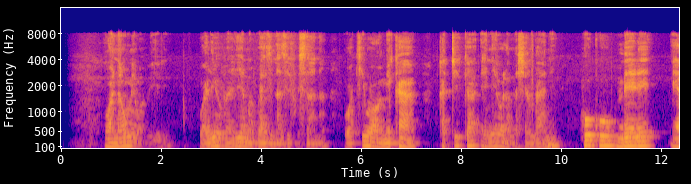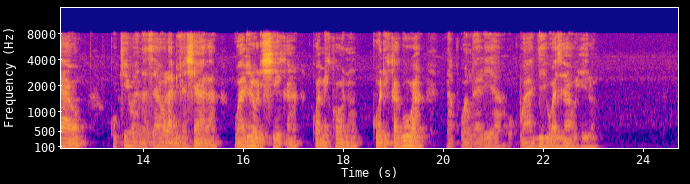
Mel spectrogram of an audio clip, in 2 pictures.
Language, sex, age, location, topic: Swahili, male, 25-35, Dar es Salaam, agriculture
